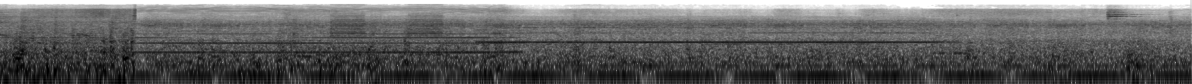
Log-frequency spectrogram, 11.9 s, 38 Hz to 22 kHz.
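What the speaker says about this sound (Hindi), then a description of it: "हमारे ट्रेन साइड वाला ट्रेन जो है ये धीरे धीरे इसका स्पीड बढ़ रहा है" A Bhopal Shatabdi train hauled by a WAP5 electric locomotive, simulated in the MSTS game, gathers speed with a steady rumbling roll, rhythmic wheel clatter and a rising electric whine, loud and continuous throughout.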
